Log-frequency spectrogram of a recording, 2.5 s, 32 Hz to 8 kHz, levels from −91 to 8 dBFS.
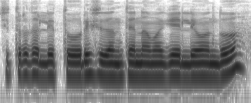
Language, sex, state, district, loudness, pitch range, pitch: Kannada, male, Karnataka, Bidar, -12 LUFS, 135-145 Hz, 140 Hz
